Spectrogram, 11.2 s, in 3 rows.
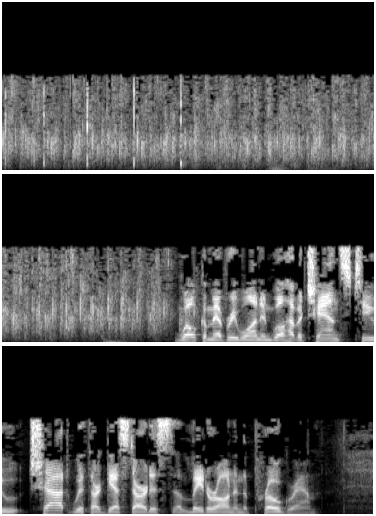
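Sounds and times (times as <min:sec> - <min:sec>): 
studio audience applause: 0:00.0 - 0:05.8
speech: 0:05.4 - 0:10.7.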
